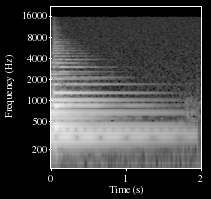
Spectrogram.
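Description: A D minor chord strummed once on a ukulele, its notes ringing and slowly fading, then cut off suddenly near the end.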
